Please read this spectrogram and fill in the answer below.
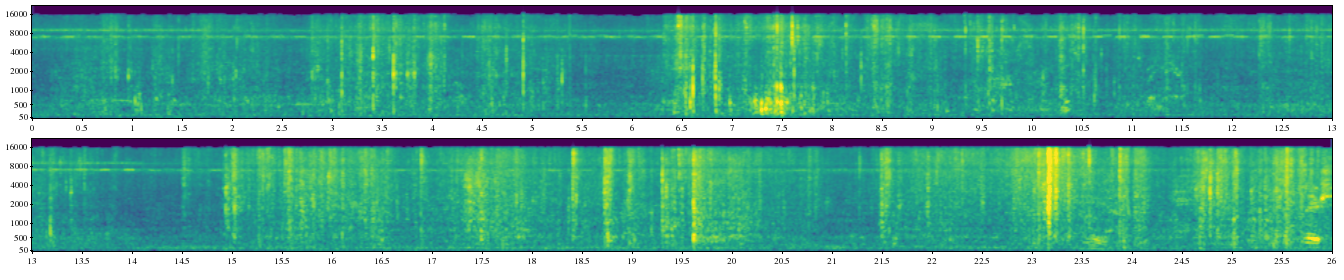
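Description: Footsteps crunching through dry leaf litter and the crackle and scrape of bodies pushing through dry palmetto fronds, in irregular rustles and snaps.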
